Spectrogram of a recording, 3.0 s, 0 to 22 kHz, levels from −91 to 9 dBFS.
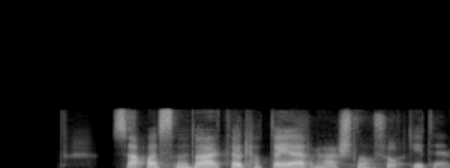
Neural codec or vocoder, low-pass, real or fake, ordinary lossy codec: codec, 16 kHz, 0.5 kbps, FreqCodec, larger model; none; fake; none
